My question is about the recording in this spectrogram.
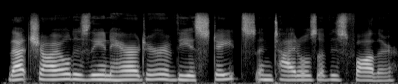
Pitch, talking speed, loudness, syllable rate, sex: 215 Hz, 195 wpm, -18 LUFS, 5.3 syllables/s, female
